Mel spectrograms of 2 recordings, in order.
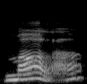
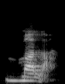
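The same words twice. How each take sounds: First: The first vowel is long. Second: The vowels are short. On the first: "To read it as we all in fact do" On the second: "without the line over it, to read that word with Sanskrit pronunciation"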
